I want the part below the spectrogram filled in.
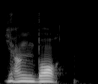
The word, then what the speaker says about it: Yang Bok: In the autumn, Yang Pu, or Yang Bok, as it's pronounced in Korean,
